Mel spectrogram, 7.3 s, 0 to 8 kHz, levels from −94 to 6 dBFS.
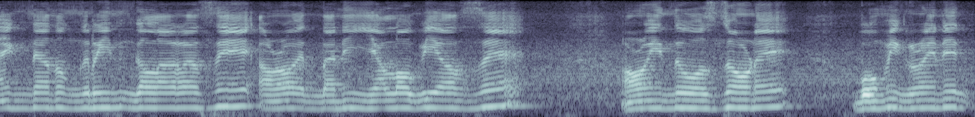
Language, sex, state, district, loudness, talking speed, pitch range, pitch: Nagamese, male, Nagaland, Dimapur, -15 LUFS, 130 wpm, 145-160 Hz, 155 Hz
